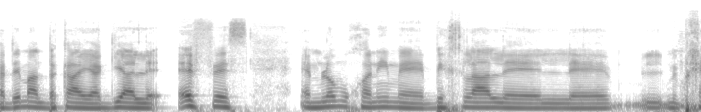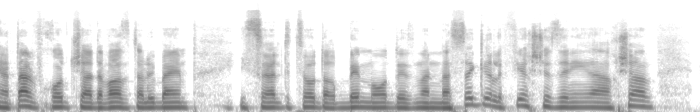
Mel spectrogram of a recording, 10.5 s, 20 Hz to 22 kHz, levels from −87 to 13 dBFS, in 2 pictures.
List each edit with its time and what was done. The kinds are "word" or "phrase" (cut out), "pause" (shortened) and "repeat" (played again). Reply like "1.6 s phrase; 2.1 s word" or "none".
none

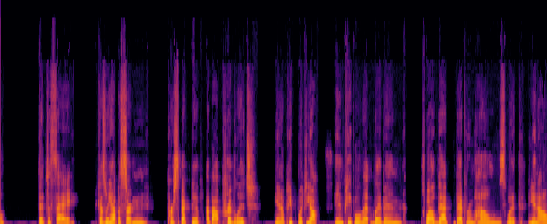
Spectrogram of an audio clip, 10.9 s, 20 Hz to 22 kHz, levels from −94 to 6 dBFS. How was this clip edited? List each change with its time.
none

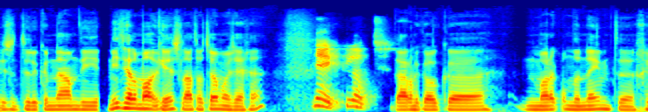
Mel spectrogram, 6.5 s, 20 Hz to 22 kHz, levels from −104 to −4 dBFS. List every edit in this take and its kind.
0.9 s word; 1.6 s word; 4.1 s word

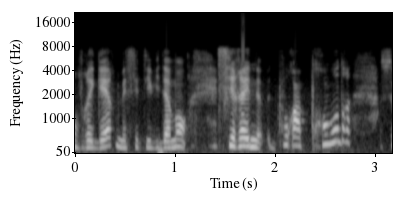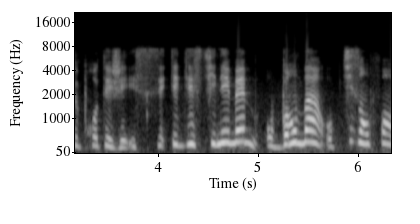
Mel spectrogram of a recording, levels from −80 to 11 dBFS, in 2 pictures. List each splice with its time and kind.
1.4 s word; 2.0 s word; 3.0 s word; 4.1 s word; 5.1 s word

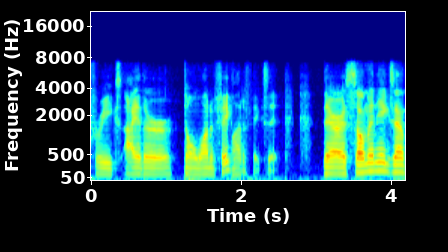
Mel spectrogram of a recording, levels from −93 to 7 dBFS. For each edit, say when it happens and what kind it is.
1.2 s pause; 1.9 s phrase

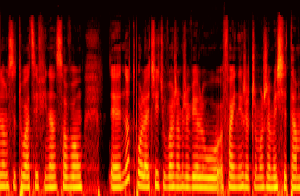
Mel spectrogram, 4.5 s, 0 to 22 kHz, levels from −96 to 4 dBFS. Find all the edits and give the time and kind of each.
2.0 s word

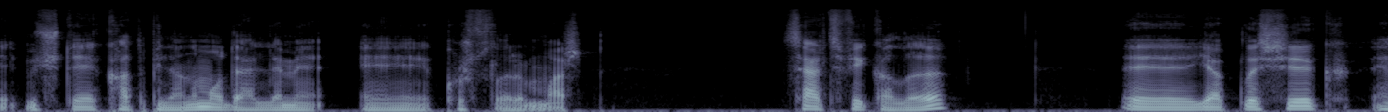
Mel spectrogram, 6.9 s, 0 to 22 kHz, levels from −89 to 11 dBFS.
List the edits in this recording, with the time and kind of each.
none

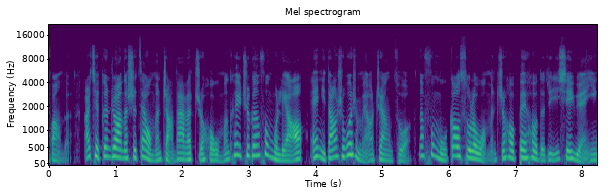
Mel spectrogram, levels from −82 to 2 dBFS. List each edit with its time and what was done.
3.9 s pause; 5.5 s pause

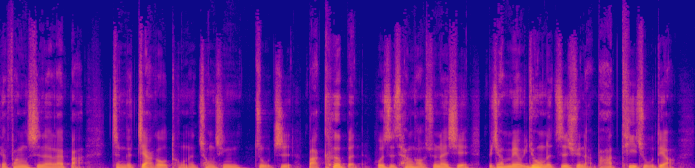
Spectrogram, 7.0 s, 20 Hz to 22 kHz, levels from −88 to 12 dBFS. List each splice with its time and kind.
4.8 s pause

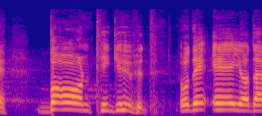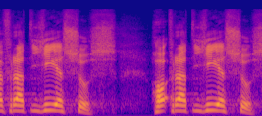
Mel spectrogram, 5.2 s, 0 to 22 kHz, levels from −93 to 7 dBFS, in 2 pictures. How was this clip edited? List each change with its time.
1.7 s pause; 4.3 s repeat

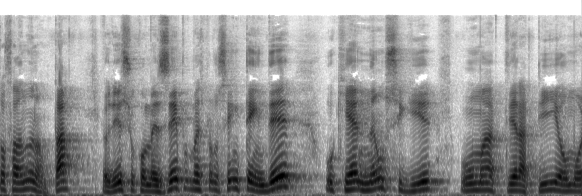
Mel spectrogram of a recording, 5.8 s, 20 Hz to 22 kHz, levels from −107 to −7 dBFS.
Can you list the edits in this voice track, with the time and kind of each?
4.5 s pause

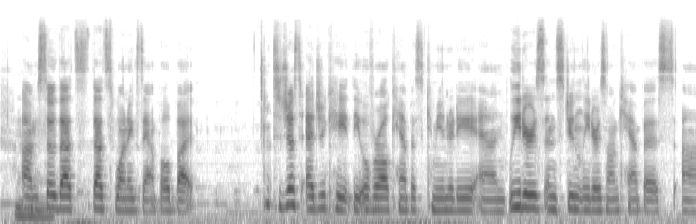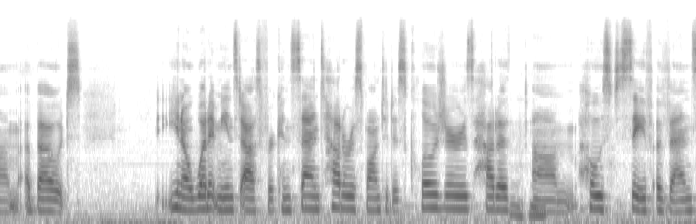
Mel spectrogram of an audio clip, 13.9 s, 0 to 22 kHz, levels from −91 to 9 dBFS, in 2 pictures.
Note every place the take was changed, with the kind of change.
2.7 s word; 5.0 s word; 8.5 s word

